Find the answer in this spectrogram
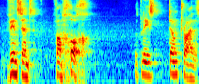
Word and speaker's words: Vincent van Gogh: The correct Dutch pronunciation is Vincent van Gogh.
